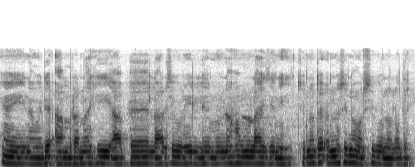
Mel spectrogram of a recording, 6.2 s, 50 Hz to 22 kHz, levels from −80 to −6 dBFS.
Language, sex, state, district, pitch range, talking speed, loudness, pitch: Chakma, male, Tripura, Dhalai, 110-115 Hz, 190 wpm, -15 LUFS, 115 Hz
